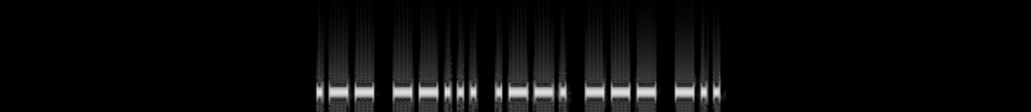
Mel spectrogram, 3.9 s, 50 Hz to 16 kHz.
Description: Morse code, heard as a keyed tone, about 47 wpm, 700 Hz. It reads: W7POD
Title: USA Call Signs - 5 Characters - 3x Character Spacing - 50wpm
